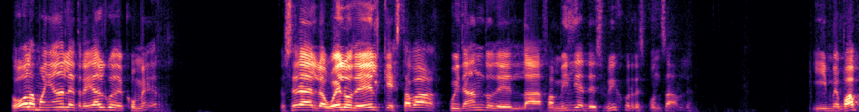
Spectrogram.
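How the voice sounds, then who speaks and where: A man delivers a church sermon with a voice that sits a little high. He hammers his points emphatically, then sinks into hushed asides, often restarting his sentences as he goes. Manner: emphatic preaching, rising for Bible quotes and dropping to hushed asides; fillers and restarts. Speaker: pastor.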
